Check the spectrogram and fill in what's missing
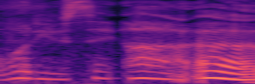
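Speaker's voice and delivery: fervent, stumbling, halting delivery with passionate pauses. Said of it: "He's so passionate".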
